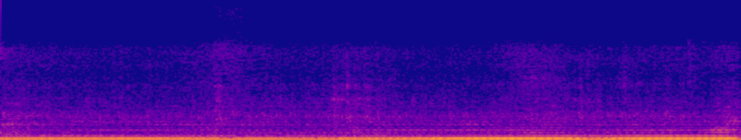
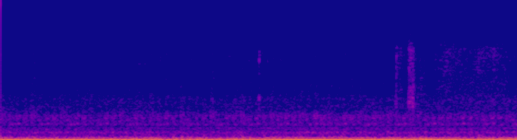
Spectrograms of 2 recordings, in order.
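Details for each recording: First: Chrysler PT Cruiser CRD diesel idling during power steering bleeding after pump work, fluid level a bit low; loud droning moan from the steering pump cuts off suddenly, leaving a faint whine that starts to fade. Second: Chrysler PT Cruiser CRD diesel idling after power steering bleeding; steady low idle with even chatter and no whine, and no repeat of the clacking heard on last week's cold start.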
